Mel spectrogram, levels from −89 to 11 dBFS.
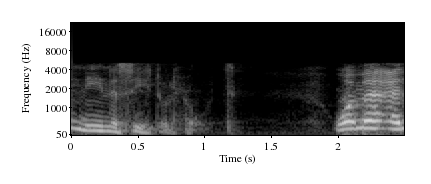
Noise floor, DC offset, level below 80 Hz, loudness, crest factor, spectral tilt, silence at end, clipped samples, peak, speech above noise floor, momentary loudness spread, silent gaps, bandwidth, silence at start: -67 dBFS; under 0.1%; -54 dBFS; -17 LUFS; 18 dB; -9 dB/octave; 0 s; under 0.1%; 0 dBFS; 50 dB; 20 LU; none; 5.2 kHz; 0 s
